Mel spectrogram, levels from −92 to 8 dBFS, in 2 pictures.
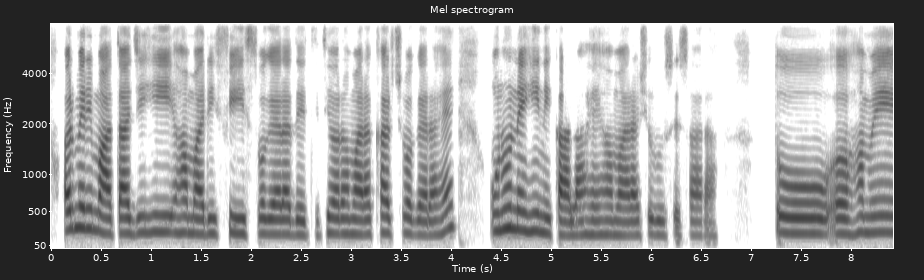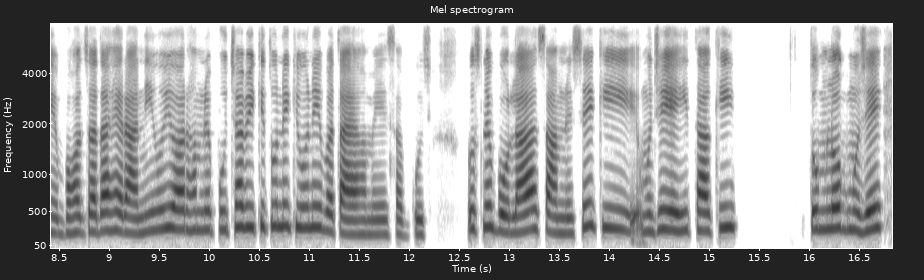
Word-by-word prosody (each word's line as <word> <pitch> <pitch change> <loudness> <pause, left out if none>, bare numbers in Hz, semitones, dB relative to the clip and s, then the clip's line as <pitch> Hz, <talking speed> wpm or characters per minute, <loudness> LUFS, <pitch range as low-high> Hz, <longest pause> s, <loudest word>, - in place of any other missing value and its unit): और 250 - +5
मेरी 275 -1 +3
माता-जी 205 -3 +2
ही 225 0 -2
हमारी 205 -2 -1
फीस 205 -4 -3
वग़ैरह 195 -1 +1
देती 185 -1 -7
थी 210 +4 -6
और 200 0 0
हमारा 195 -1 +1
खर्च 210 -2 -1
वग़ैरह 190 -2 -2
है, 265 - -2 0.4
उन्होंने 255 +2 +2
ही 235 - -1
निकाला 185 -4 0
है 185 - -4
हमारा 185 -1 -2
शुरू 185 -2 -6
से 180 - -12
सारा। 180 -1 -9 0.6
तो 205 -2 +2
अ, 200 0 +1
हमें 215 -1 -2
बहुत 205 +1 -1
ज़्यादा 230 +2 +4
हैरानी 225 -2 +1
हुई 265 +3 0
और 260 -2 +4
हमने 250 +1 -3
पूछा 255 +4 0
भी 285 0 +2
कि 300 +1 -3
तूने 300 +1 -1
क्यों 280 -1 -1
नहीं 285 0 +1
बताया 215 -6 +3
हमें 190 0 -5
ये 195 - -4
सब 185 -2 -8
कुछ? 195 -1 -5 0.4
उसने 265 +3 0
बोला 230 -1 +5
सामने 210 -4 0
से 290 +9 -2
कि 275 -3 -2
मुझे 230 +3 -2
यही 245 -1 +4
था 240 -1 +7
कि 285 +4 0 0.8
तुम 255 0 0
लोग 270 -1 +5
मुझे 250 +1 +4
220 Hz, 190 wpm, -23 LUFS, 200-255 Hz, 0.8 s, था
